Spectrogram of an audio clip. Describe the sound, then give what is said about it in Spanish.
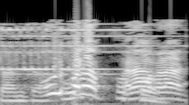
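An old landline neighbourhood telephone bell rings steadily beneath an excited voice talking over it, the speech louder and the ringing a continuous metallic tone behind it. “El teléfono. ¿Cuánto el teléfono tiempo Boedo suena así, teléfono de barrio.”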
